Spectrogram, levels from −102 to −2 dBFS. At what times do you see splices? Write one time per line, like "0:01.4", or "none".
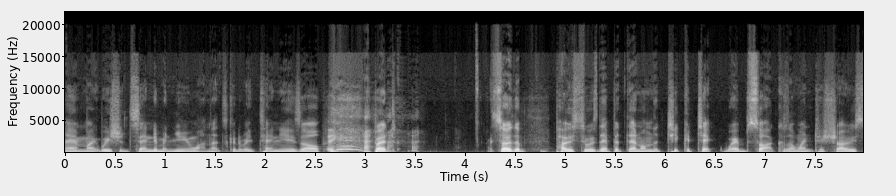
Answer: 0:04.8
0:05.3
